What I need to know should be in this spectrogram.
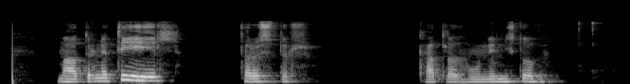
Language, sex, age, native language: Icelandic, male, 20-29, Icelandic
